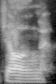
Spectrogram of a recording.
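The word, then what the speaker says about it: སྦྱོང: a moment and then the second character is a sa with a ba underneath it as a subscript and then a yah which is giving it uh kind of this J sound J and then the again the same o sound that's at the top and then that's with a suffix of a song sound so you get Jong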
